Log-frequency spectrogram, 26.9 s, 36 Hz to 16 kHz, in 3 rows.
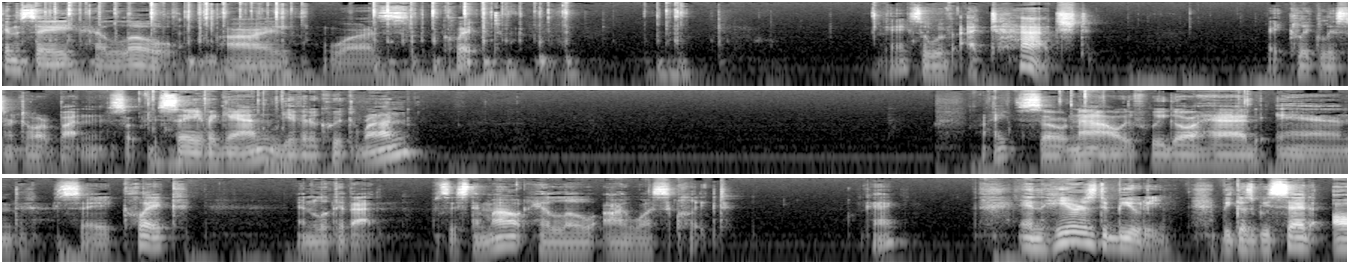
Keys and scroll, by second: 4.5 super+s, 7.6 super+s, 10.6 super+s, 11.7 ctrl+r.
